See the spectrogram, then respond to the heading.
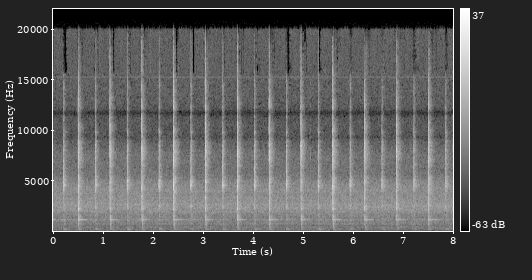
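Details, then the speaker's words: Simplex 2001 fire alarm panel with march time card, working after two resistors on the signal card were cut; strobe at 1575 candela: crisp relay clicks about ninety per minute, each with short ring-off, normal march-time pulsing of the signal circuits. "I love the sound of those relays."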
